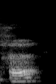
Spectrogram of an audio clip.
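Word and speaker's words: 何: Yeah, I mean, He Lifeng, to give him his, it was a confusing surname in Chinese, but it's pronounced He.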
